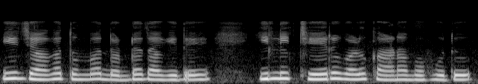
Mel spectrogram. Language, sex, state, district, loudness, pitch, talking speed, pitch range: Kannada, female, Karnataka, Bangalore, -14 LUFS, 235 Hz, 90 wpm, 215-250 Hz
